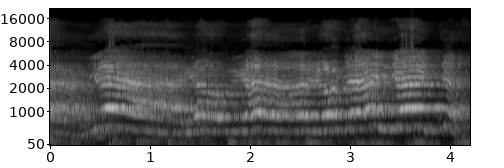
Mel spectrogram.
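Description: A boy's high voice held in long, sliding, wavering notes, loud throughout and fading at the very end.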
